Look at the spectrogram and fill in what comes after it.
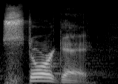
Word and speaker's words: storge: It might look like the word storage, but I'm missing a letter, but it's actually pronounced storge.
